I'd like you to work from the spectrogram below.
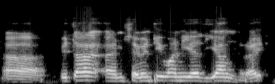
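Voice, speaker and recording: Older man, seventies, live-stream host, slow, slightly high, dry close sound, hums between chats. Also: dry recording. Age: 70s. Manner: gentle, grandfatherly, repeats himself. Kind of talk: casual live-stream chat.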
